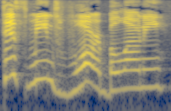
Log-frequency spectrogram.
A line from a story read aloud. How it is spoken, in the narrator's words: Dean yelled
